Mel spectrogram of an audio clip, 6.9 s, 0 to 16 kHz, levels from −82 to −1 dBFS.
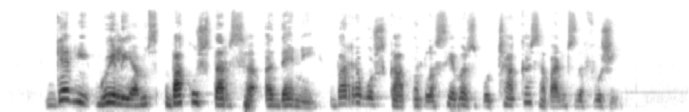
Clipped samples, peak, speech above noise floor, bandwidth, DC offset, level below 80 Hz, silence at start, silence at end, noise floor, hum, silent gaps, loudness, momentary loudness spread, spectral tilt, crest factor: under 0.1%; -4 dBFS; 45 dB; 11.5 kHz; under 0.1%; -68 dBFS; 0.45 s; 0.75 s; -72 dBFS; none; none; -28 LUFS; 14 LU; -4.5 dB/octave; 24 dB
